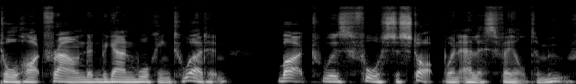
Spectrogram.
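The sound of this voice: The voice reads in an unforced way with fairly even intonation. The background is quiet.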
